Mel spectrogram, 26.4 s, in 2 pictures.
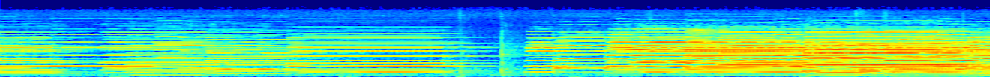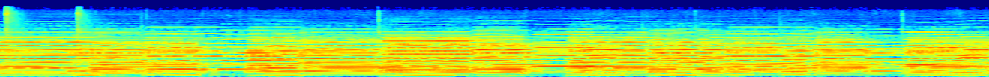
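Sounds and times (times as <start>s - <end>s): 
Hinkel compressed-air harmonium: 0.0s - 26.3s.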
